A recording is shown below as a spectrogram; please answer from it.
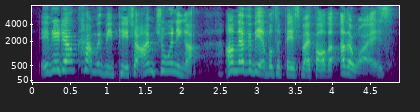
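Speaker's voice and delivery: loud, high, quickening vow; excited exclamation. Acted. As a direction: blurt out the resolve with fervour. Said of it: "Edward exclaimed".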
